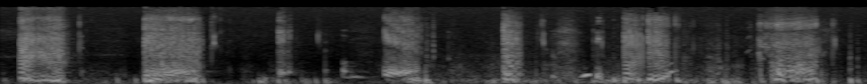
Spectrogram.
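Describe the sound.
A girl makes a string of loud fart noises with her mouth, about half a dozen buzzy, sputtering raspberries in quick, uneven succession with no talking.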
